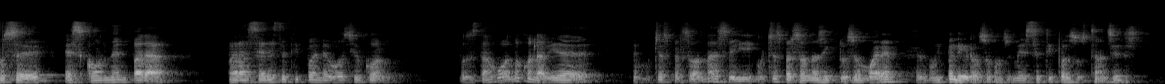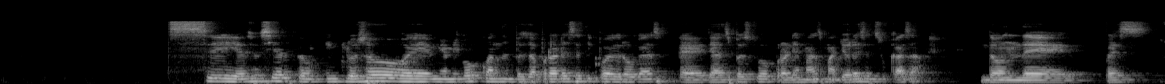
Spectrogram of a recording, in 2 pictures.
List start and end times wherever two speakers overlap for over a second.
none

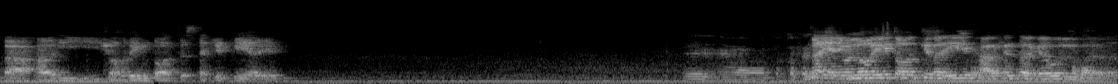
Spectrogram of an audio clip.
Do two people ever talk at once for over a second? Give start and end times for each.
8.1-10.0

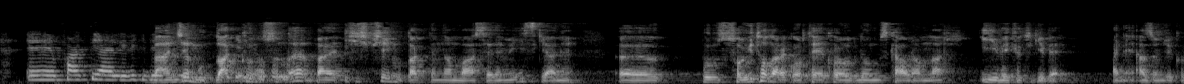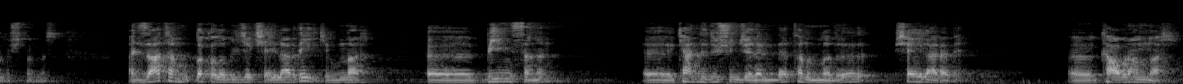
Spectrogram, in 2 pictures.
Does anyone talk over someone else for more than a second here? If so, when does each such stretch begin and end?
1.4-2.9

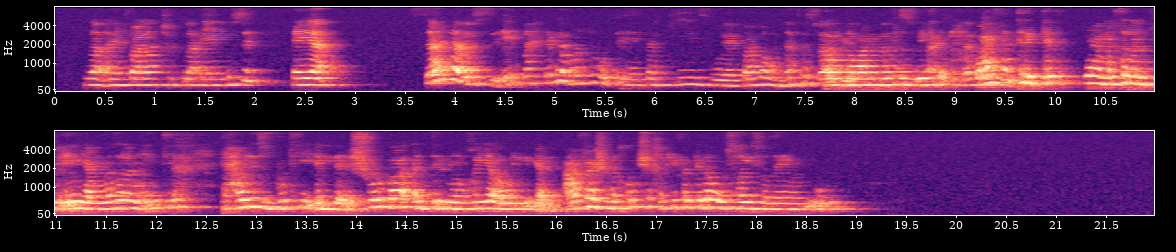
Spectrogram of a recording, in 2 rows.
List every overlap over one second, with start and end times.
7.7-9.6

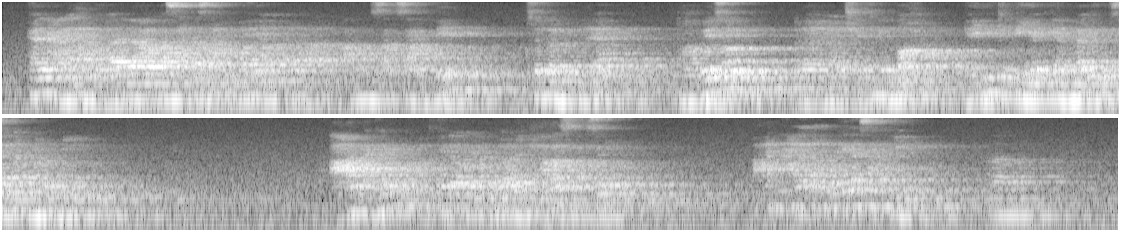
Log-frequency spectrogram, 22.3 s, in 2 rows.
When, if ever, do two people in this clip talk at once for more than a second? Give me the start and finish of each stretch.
1.1-2.5, 15.7-17.1

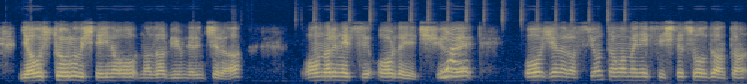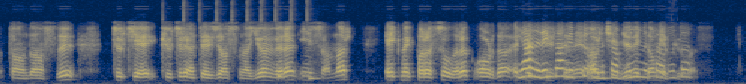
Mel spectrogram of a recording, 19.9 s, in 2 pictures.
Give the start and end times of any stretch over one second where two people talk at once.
16.8-19.2

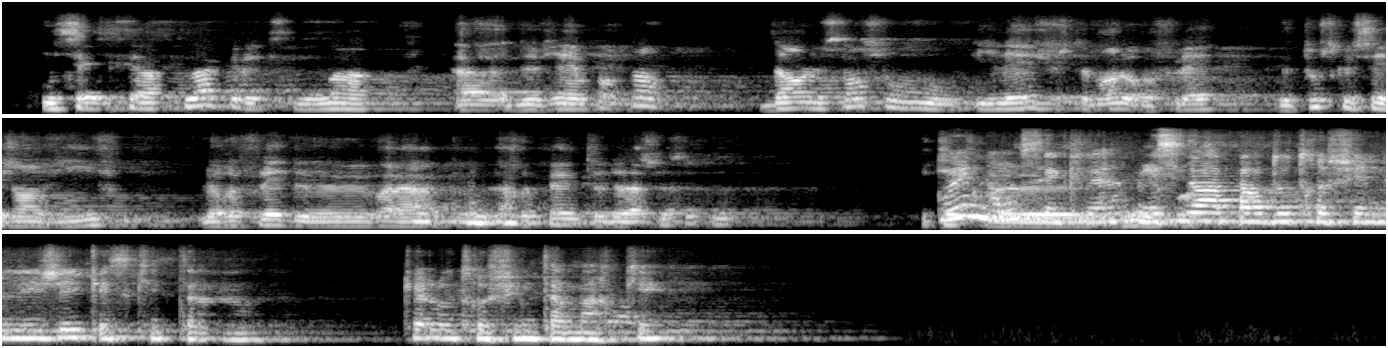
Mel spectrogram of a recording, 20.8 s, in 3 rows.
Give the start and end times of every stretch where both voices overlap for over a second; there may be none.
11.6-12.9

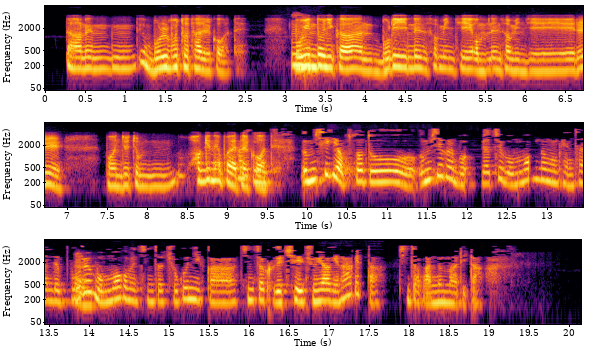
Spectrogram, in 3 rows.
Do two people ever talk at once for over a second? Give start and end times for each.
none

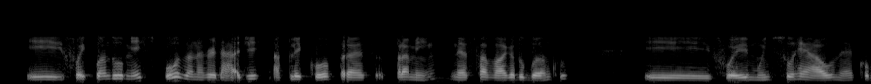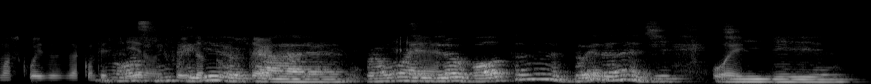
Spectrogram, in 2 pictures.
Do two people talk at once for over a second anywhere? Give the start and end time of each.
9.7-11.6

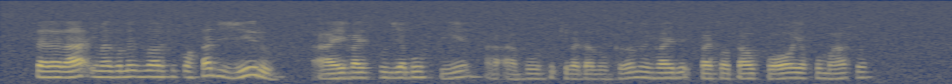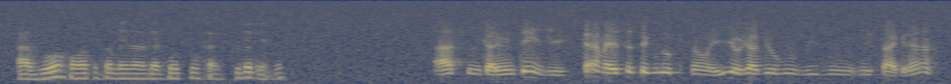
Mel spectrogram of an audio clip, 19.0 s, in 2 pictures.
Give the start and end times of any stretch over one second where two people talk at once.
none

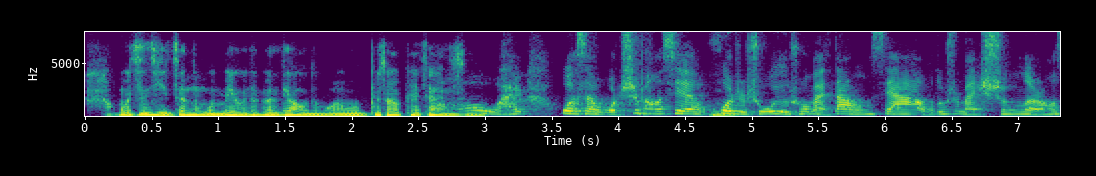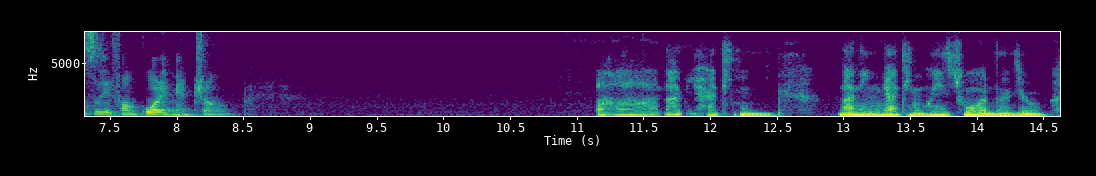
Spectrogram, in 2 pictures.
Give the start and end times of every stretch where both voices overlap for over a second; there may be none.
none

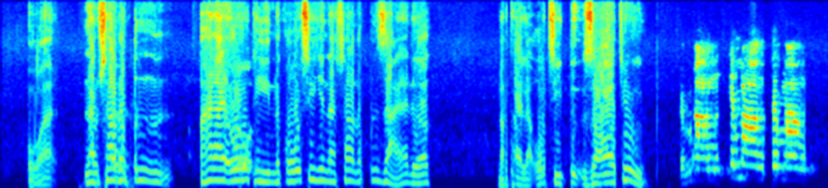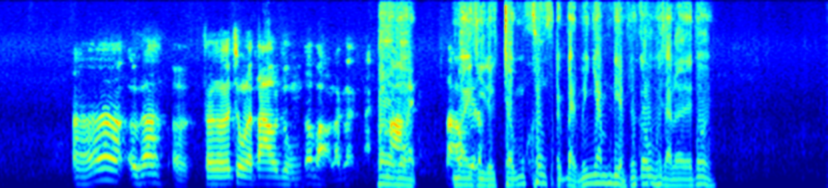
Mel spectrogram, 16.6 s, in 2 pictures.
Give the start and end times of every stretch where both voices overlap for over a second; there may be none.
none

